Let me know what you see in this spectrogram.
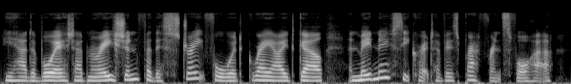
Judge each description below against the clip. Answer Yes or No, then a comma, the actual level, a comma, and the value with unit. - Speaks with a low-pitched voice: No, medium, 185 Hz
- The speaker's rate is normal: No, fast, 210 wpm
